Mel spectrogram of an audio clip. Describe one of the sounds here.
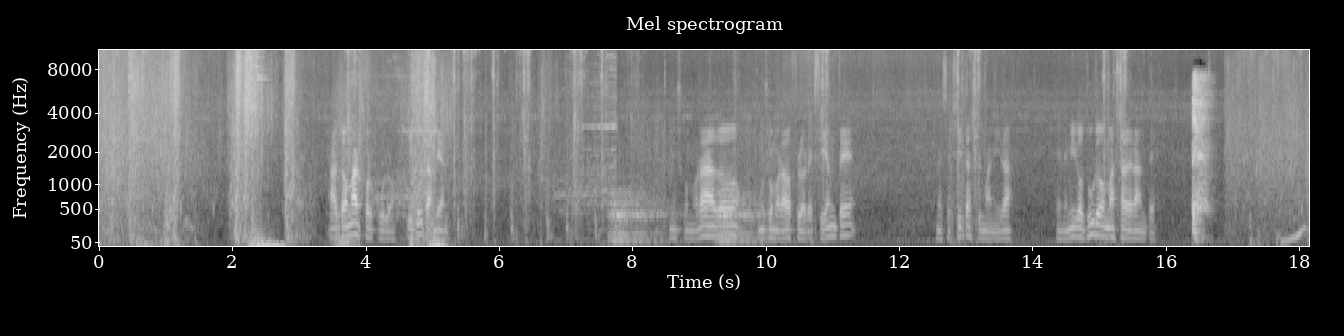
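Armoured footsteps crunch over undergrowth.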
